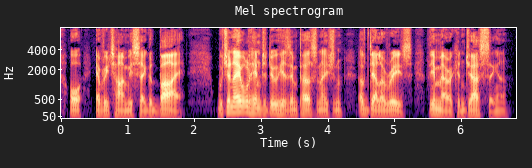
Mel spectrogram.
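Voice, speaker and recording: Male audiobook narrator, lowish register, dry studio sound, wry and humorous memoir delivery. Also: a bit bright, no echo. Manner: wry, dryly humorous storytelling.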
